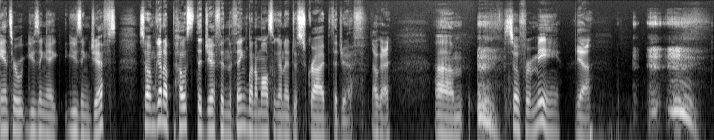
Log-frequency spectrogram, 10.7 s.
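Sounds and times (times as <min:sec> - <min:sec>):
speech: 0:00.0 - 0:10.6
throat clearing: 0:06.7 - 0:07.7, 0:09.4 - 0:10.7.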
